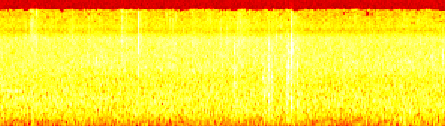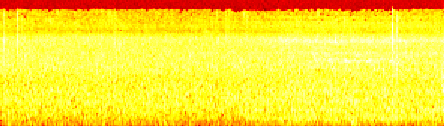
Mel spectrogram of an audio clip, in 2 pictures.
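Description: Prawns sizzling in hot oil in a wok on a camp gas stove, a steady fine hiss. A couple of light knocks come about three and a half seconds in.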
